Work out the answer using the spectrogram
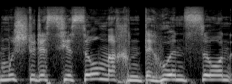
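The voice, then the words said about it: Mock German street slang dialect. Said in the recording (German): “in so einem komischen Dialekt zu reden ... jugendlich cool ... krampfhaften Ghetto Dialekt”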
